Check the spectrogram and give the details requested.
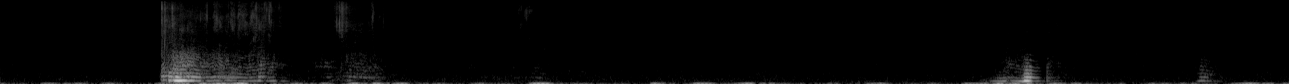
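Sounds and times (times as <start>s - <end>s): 
fly wings buzzing: 1.6s - 3.9s.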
